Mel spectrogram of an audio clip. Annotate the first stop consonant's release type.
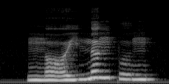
plain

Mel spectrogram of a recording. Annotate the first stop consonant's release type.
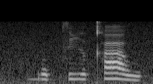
plain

